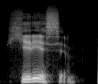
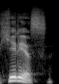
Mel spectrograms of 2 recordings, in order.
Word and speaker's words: Херес: И напиток, э, который делают там, она называет тоже херес. При том, что, конечно, для русского уха э, и для жителей России привычнее называть это хересом. Но она, опять же, поскольку она туда переехала, и она там э, ассимилировалась, да, она произносит херес так, как это произносят все в Испании.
